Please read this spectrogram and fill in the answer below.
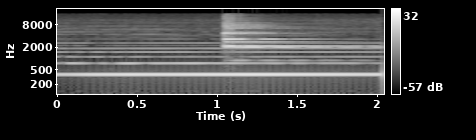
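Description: A conch shell (shankh) blown in one long, steady note. A second, brighter tone joins about a second in.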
